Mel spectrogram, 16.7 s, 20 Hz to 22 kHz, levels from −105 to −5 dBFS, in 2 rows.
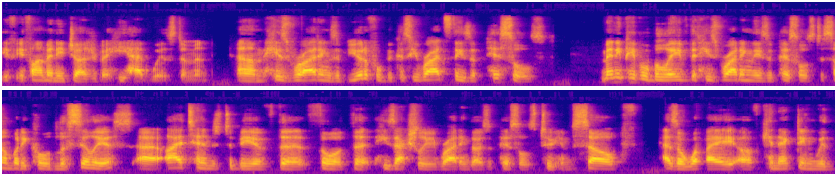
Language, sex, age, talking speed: English, male, 20-39, 200 wpm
